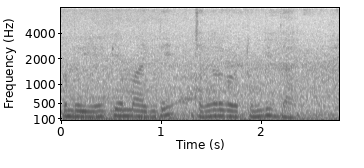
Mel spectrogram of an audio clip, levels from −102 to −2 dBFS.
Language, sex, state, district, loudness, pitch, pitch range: Kannada, male, Karnataka, Mysore, -41 LUFS, 145 Hz, 95-155 Hz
